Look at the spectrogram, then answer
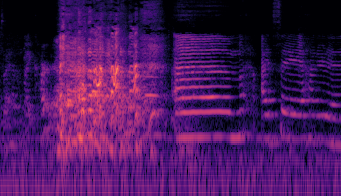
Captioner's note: laughter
